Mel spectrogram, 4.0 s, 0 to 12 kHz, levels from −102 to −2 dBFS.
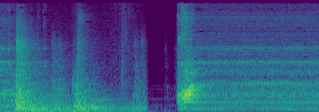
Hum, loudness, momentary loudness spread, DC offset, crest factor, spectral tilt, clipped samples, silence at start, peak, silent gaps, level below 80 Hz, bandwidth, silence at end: none; -31 LUFS; 21 LU; under 0.1%; 22 dB; -6.5 dB/octave; under 0.1%; 0 s; -10 dBFS; none; -46 dBFS; 11.5 kHz; 0 s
